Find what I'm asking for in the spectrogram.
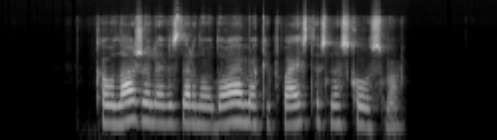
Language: Lithuanian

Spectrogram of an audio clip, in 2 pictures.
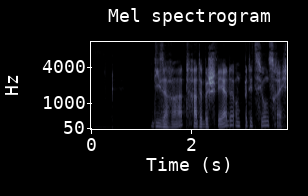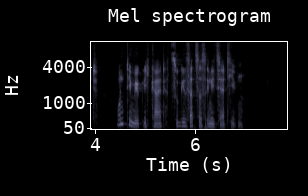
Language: German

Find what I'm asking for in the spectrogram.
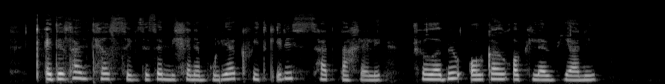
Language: Georgian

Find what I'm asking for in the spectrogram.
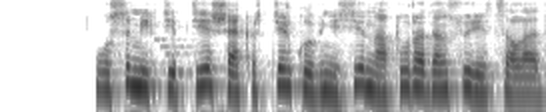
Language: Kazakh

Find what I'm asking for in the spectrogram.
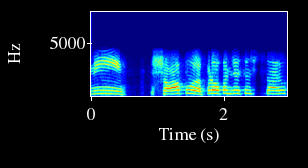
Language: Telugu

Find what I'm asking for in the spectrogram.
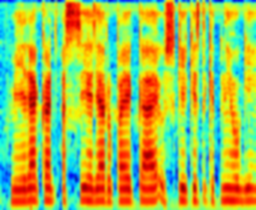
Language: Hindi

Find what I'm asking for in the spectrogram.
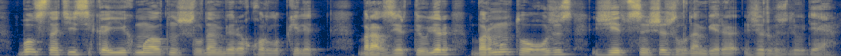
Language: Kazakh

